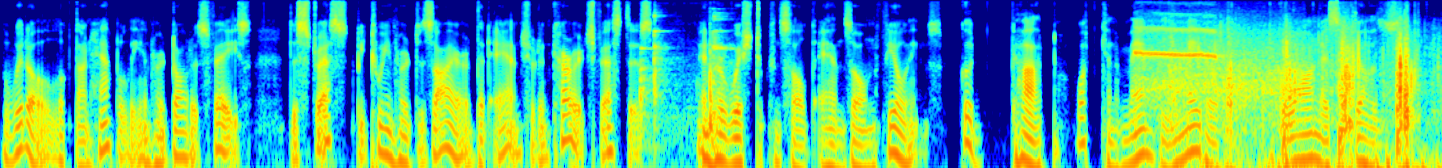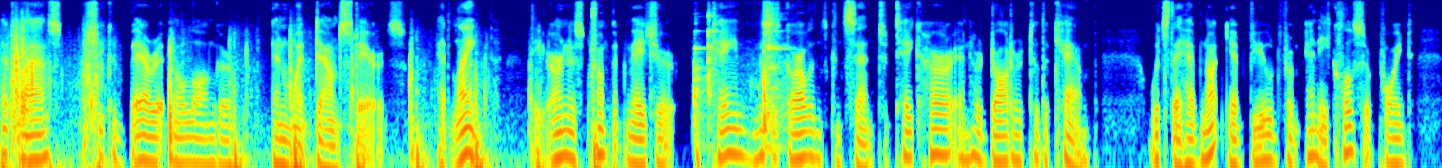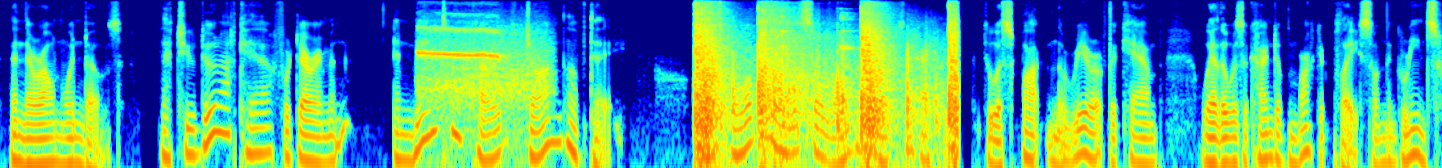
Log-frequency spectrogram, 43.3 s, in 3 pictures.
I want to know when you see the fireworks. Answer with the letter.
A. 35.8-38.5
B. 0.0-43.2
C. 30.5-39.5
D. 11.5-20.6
A.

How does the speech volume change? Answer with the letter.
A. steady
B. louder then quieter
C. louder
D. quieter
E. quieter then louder
A.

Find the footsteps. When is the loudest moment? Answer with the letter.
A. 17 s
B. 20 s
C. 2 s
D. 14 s
D.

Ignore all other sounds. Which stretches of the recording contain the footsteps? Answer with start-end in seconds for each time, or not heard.
11.5-20.6.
